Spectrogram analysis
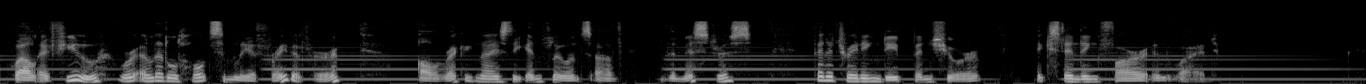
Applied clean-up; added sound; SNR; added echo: none; Wind instrument, woodwind instrument; 17 dB; none.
